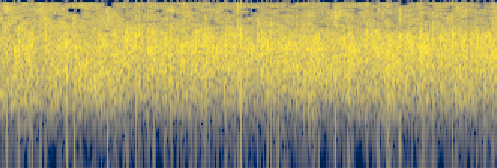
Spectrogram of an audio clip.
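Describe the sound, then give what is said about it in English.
Audience applause at a morning church service as special guests are welcomed to the front to pray: dense, steady clapping from many hands, loud and unbroken for the whole stretch, with no voices standing out above it. “Put your hands together for them as they come up and begin to pray.”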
